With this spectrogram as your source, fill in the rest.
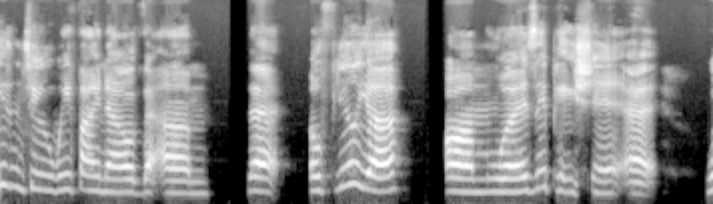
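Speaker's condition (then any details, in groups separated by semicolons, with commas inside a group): Cerebral palsy, spastic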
